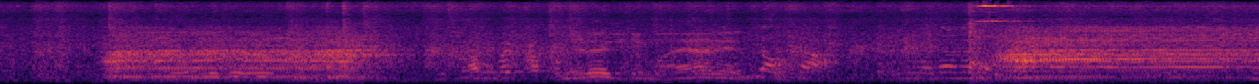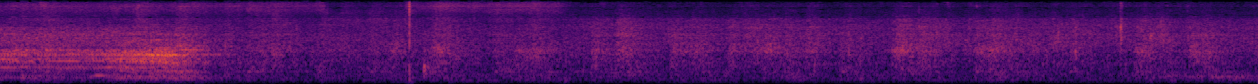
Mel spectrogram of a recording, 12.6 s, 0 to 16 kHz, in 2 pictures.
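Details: Water buffalo at a livestock trade bound for Palakkad district, recorded 20 July 2026: two drawn-out, harmonic lowing calls, the first about one and a half seconds, the second about two seconds, over a steady background rumble.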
